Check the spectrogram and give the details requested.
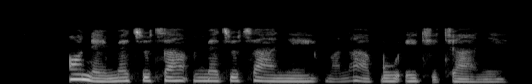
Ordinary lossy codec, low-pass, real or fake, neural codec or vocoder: AAC, 48 kbps; 5.4 kHz; real; none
